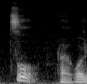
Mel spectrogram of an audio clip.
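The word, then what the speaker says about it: 字: 중국어로 쯔라고 읽고 있습니다.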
